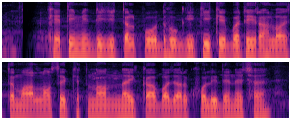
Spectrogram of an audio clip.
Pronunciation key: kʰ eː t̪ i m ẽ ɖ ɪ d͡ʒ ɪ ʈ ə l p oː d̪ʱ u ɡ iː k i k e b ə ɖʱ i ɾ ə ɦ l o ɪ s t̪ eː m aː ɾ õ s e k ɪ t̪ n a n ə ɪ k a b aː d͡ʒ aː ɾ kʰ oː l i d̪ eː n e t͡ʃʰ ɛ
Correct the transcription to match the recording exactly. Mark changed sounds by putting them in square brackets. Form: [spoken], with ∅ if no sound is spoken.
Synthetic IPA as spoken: kʰ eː t̪ i m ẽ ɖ ɪ d͡ʒ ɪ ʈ ə l p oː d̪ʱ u ɡ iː k i k e b ə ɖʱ i ɾ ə ɦ l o ɪ s t̪ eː m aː [l] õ s e k ɪ t̪ n a n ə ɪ k a b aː d͡ʒ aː ɾ kʰ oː l i d̪ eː n e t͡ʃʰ ɛ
